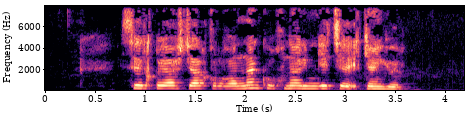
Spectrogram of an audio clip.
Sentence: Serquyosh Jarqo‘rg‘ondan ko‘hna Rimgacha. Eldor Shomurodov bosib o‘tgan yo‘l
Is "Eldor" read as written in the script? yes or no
no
